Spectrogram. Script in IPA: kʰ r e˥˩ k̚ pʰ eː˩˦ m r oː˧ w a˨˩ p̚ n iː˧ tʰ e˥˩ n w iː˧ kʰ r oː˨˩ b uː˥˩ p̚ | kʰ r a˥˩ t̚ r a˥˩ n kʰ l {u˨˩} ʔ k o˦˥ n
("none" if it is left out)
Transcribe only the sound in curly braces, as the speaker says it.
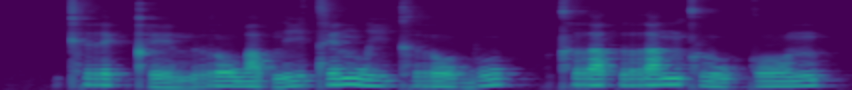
u˨˩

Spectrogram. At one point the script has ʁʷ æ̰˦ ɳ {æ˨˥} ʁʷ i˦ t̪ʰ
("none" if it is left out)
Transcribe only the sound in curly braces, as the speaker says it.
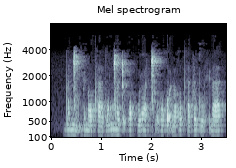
ɛ˨˥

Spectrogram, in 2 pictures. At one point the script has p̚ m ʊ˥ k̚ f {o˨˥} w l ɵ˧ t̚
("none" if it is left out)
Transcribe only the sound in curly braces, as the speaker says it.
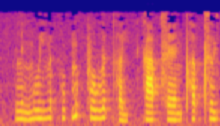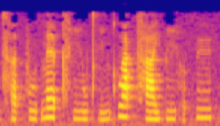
o˨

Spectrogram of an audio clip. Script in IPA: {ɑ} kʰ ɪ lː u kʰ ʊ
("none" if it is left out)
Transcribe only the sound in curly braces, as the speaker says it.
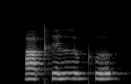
ɑ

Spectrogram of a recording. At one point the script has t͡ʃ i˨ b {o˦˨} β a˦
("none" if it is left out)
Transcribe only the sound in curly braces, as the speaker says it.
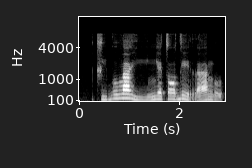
o˦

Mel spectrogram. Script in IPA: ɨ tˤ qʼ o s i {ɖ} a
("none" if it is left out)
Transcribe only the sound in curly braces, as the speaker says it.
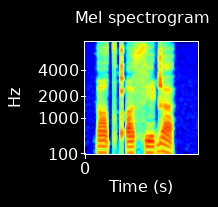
ɖ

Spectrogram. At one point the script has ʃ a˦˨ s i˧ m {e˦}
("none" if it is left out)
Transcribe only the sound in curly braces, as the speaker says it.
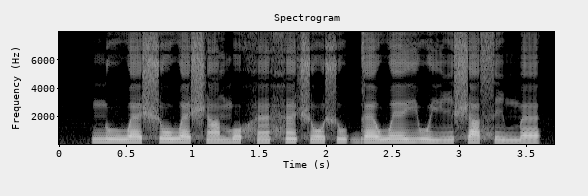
ɛ˦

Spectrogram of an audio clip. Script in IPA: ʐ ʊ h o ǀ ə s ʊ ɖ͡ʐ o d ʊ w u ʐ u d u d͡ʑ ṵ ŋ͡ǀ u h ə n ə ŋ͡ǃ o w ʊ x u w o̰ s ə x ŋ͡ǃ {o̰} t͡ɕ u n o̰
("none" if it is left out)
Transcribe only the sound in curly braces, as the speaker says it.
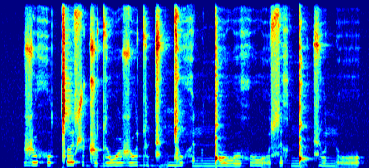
o̰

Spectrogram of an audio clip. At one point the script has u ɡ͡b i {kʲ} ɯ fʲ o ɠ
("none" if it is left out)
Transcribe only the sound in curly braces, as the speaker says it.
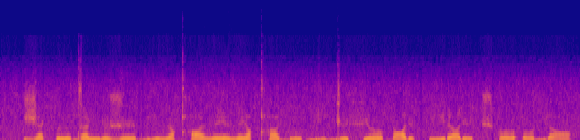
ɡʲ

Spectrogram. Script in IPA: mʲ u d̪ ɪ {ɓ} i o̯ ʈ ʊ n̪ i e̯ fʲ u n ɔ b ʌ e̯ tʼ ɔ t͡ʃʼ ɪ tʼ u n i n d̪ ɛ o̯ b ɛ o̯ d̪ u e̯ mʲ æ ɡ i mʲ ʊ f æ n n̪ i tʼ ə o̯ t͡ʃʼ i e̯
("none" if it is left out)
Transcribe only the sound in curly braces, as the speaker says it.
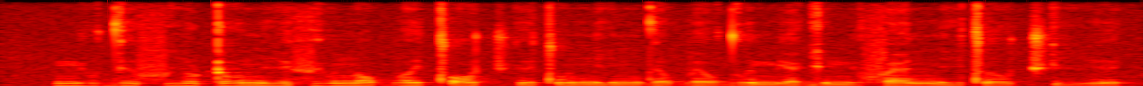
f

